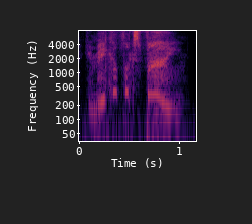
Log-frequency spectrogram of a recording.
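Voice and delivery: high, exasperated reply; frustrated huff. A narrator's reading. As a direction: huff it out, pitch jumping up. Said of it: "I huff in frustration".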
